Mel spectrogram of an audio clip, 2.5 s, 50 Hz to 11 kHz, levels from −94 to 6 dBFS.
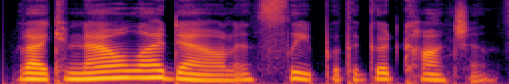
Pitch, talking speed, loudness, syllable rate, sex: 190 Hz, 285 wpm, -17 LUFS, 5.8 syllables/s, female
